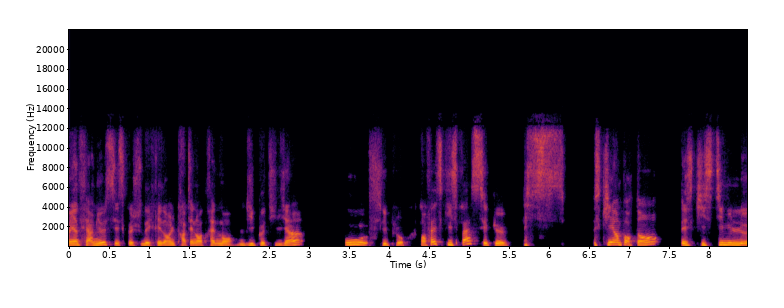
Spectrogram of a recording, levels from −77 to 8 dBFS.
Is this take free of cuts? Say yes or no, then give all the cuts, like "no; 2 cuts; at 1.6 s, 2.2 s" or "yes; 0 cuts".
no; 4 cuts; at 1.5 s, 3.7 s, 4.3 s, 5.6 s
